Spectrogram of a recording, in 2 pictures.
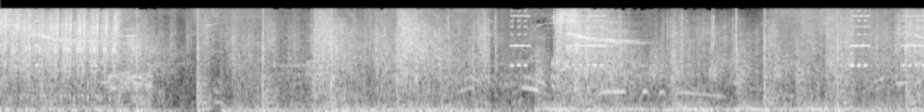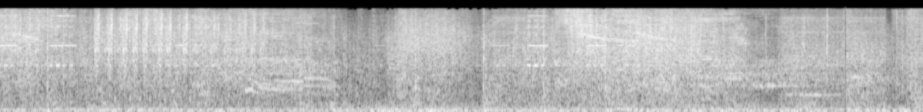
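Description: A grenade launcher fires with hollow thumps.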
